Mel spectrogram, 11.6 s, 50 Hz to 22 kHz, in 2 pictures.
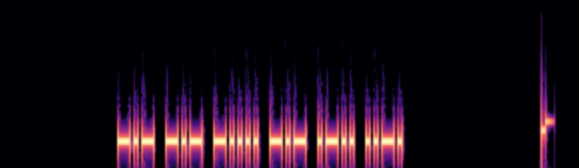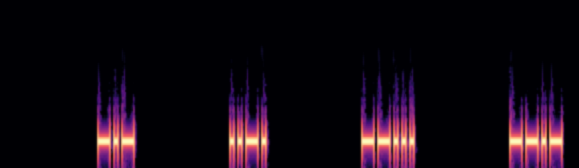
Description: Morse code, heard as a keyed tone, about 30 wpm, spaced as for 15 wpm, 700 Hz. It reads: KK6KLF KF7Q
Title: USA Call Signs - 6 Characters - 8x Character Spacing - 30wpm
